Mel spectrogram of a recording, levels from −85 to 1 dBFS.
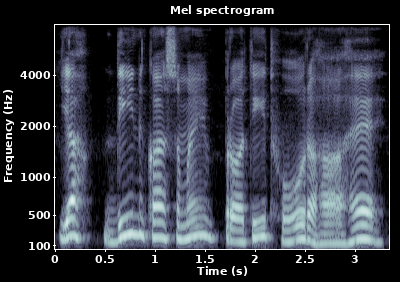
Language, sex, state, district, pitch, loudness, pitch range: Hindi, male, Jharkhand, Ranchi, 195 Hz, -18 LUFS, 155-220 Hz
